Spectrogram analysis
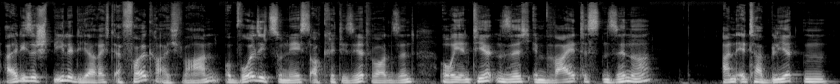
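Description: A man discussing video games in a casual conversation, measured and full of hesitant pauses. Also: fairly low pitch, animated, a little mellow, breathy edge. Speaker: game critic.

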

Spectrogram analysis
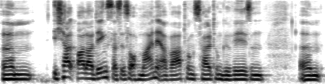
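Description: A man discussing video games in a casual conversation, measured and full of hesitant pauses. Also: mid-range voice, steady tone, darkish tone. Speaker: game critic.

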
